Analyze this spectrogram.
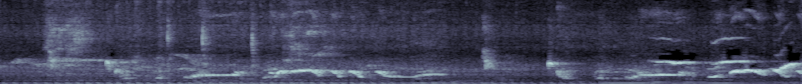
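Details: Aceh-type white-rumped shama pouring out a long, varied song of quick slurred whistles and chattering runs, partly masked by a steady low engine drone throughout.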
